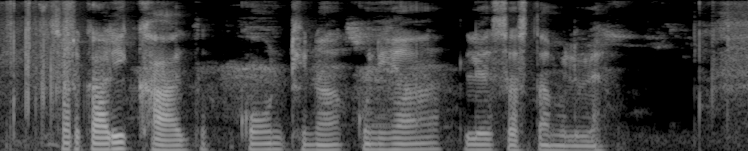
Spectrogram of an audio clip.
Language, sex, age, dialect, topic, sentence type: Magahi, male, 18-24, Northeastern/Surjapuri, agriculture, question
